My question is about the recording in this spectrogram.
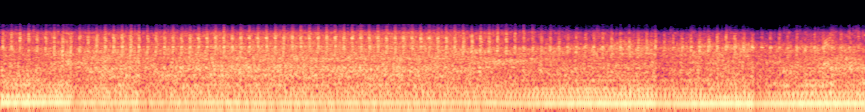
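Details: DSM engine at idle with a light, fast, fairly regular tick around three per second; owner unsure whether it is lifter tick or rod knock.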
